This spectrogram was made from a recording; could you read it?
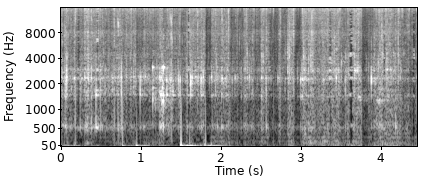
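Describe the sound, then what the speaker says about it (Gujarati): Curry leaves and chilies crackle and sizzle in hot oil with popping mustard seeds and cumin over a low flame, a steady close hiss broken by scattered sharp pops. "લીમડાના પાન અને મરચાં ઉમેરીશું."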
